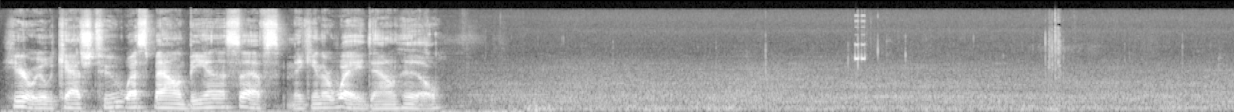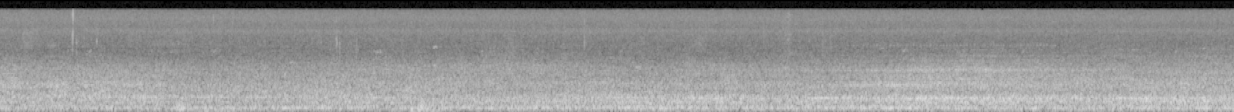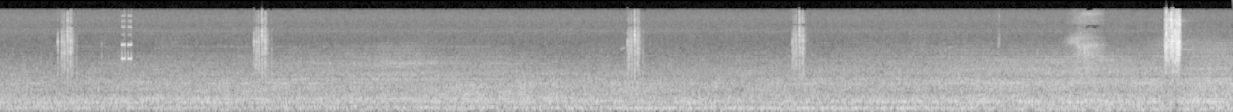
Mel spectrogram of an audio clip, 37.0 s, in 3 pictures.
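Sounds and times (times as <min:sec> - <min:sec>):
sharp thin clicks: 0:10.4 - 0:10.7, 0:36.3 - 0:36.6.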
